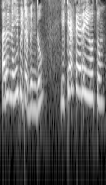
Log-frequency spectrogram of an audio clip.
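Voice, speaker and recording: A woman's voice: very high-pitched, animated, fast talker, background noise. A woman voicing a kindly but bossy middle-aged mother-in-law in a cartoon. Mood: fond. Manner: fond, bossy. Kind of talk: Hindi cartoon voice acting.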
